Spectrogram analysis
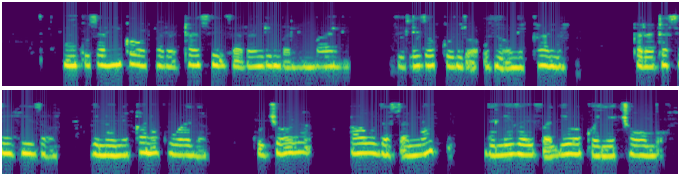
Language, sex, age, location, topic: Swahili, female, 18-24, Kisii, education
